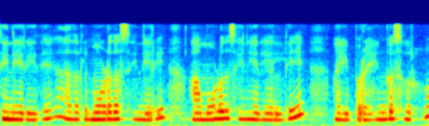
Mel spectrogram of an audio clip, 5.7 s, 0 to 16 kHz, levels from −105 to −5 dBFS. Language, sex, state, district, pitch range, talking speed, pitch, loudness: Kannada, female, Karnataka, Bellary, 190-215 Hz, 115 wpm, 200 Hz, -16 LUFS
